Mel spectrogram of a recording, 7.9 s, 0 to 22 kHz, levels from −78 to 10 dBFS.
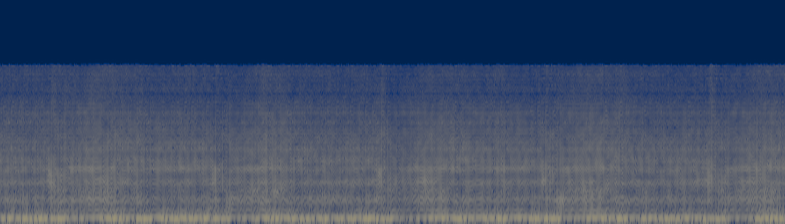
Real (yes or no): no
